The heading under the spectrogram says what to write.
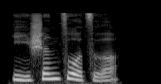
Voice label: "以身作则", Chinese

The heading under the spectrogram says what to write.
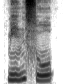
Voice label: "民俗", Chinese

